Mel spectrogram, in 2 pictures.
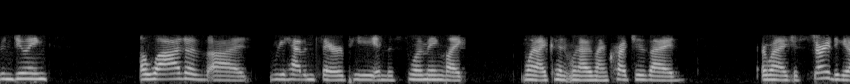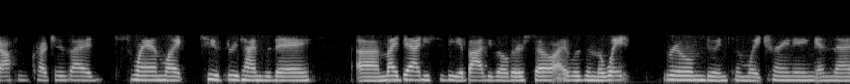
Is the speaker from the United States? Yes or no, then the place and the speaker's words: yes; Marinette, Wisconsin, United States; now in Florida, United States; Went back to my hometown in Marinette, Wisconsin, so that's northern Wisconsin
